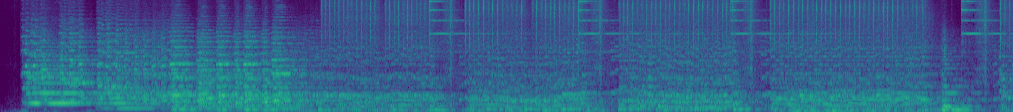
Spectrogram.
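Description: A short, lively orchestral piece with an actual typewriter used as percussion, its rapid clacking keystrokes and occasional bright bell dings riding over brisk strings and a steady bouncy rhythm.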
